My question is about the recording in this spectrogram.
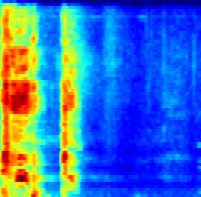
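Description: A person coughing: two short coughs in the first second, the first the louder, then quiet studio room tone.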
